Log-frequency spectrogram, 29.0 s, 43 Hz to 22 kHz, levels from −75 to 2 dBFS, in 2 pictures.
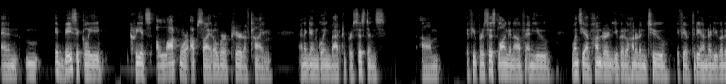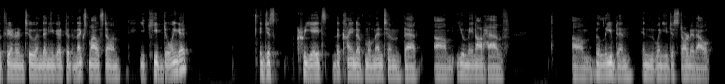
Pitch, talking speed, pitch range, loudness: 90 Hz, 170 wpm, 85-95 Hz, -25 LUFS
